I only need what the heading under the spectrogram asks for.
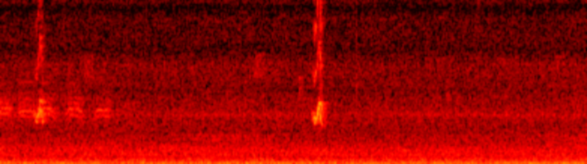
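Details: Juvenile northern cardinals: two short, sharp, high chip notes about three seconds apart, the second stronger, over a steady low rumble of background noise.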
